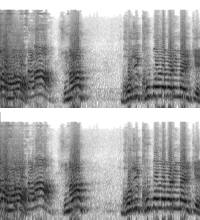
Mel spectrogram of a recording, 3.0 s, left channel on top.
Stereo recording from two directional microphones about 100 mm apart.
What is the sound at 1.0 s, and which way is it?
Speech, 5° right (ahead or behind).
